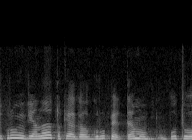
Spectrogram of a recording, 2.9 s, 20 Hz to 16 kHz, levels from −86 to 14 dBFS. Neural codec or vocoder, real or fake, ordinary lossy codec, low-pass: none; real; AAC, 48 kbps; 10.8 kHz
